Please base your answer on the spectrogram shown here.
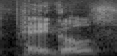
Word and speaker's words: Pagels: or soft G it's pagels her husband Hines pagels a theoretical physicist often said pagels rhymes with Bagels Elaine is is the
